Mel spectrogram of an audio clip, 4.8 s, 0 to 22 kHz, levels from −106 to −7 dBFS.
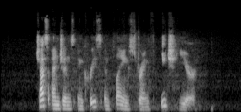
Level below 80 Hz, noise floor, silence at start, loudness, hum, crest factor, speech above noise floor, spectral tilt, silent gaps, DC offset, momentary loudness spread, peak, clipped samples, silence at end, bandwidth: -82 dBFS; -83 dBFS; 0.75 s; -34 LUFS; none; 24 dB; 49 dB; -3 dB/octave; none; under 0.1%; 12 LU; -12 dBFS; under 0.1%; 0.9 s; 13 kHz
